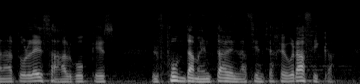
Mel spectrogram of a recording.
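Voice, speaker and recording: A man talks at a very fast pace with a Catalan accent. His tone is dark and mellow. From Catalonia, Spain. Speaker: geographer, academic panelist. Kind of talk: book presentation talk.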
